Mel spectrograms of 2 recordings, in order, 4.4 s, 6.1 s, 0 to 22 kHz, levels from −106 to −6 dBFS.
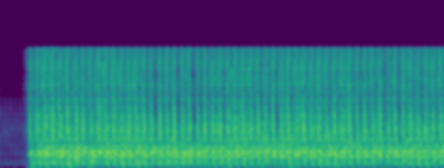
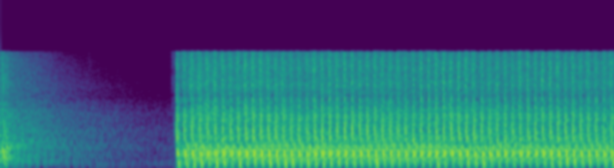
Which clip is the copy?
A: first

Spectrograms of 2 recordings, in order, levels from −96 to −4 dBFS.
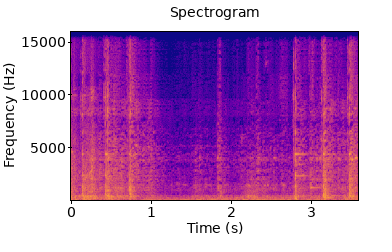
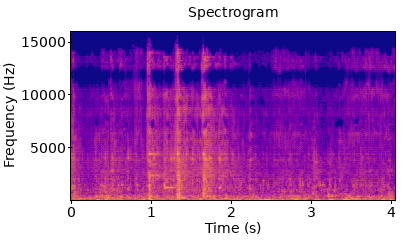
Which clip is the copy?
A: second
